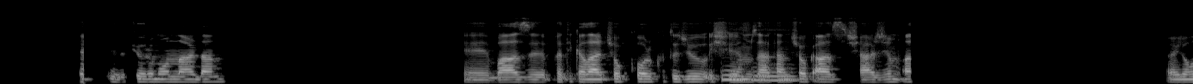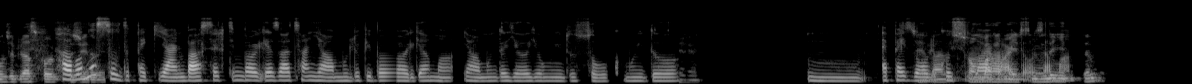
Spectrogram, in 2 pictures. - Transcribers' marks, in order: unintelligible speech; other noise
- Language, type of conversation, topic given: Turkish, podcast, Bisiklet sürmeyi nasıl öğrendin, hatırlıyor musun?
